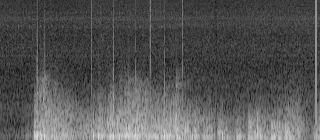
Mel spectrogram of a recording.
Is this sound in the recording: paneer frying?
no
